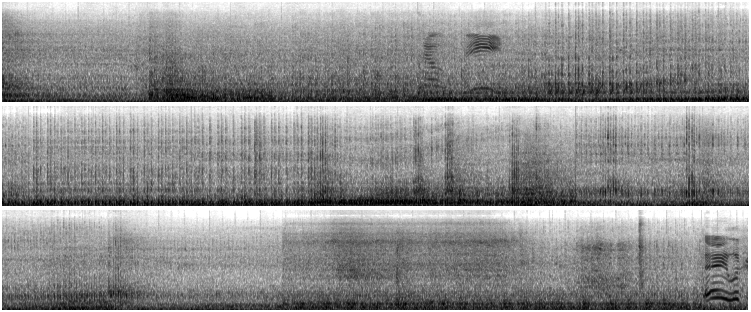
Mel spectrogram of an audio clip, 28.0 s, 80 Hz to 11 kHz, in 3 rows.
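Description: Two Harley-Davidson Milwaukee-Eight V-twin engines, a cammed 107 and a stock 117, started about two seconds in and then running steadily, with a few rises in engine speed.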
